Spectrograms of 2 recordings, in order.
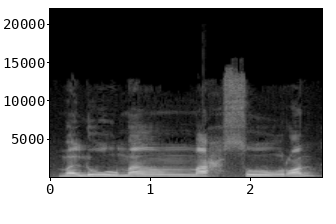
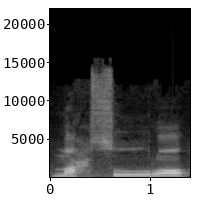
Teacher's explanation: یہاں پر یرملون کا جو قاعدہ وہ اپلائی ہوگا، ملومن محصورہ نہیں، ملومن محصورا، 2 زبر کی تنوین ہے، را کو پر کر کے پڑھیں گے، اور وف کی صورت میں الف سے چینج کریں گے 2 زبر کی تنوین کو تو اس وقت بھی را کو پر کر کے پڑھا جائے گا، محصورا۔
